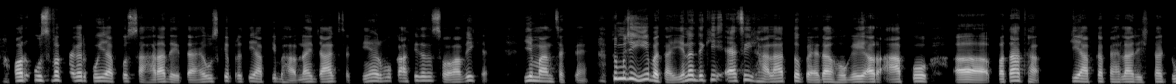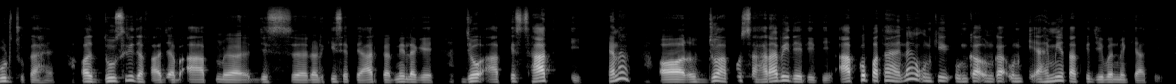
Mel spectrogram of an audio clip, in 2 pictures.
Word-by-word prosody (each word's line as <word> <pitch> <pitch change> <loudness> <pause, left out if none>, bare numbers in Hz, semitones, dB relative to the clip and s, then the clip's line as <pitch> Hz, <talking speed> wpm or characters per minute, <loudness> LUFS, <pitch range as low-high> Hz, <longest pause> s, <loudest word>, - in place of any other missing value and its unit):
और 180 +3 +5
उस 195 -1 +3
वक़्त 200 - +1
अगर 185 0 +2
कोई 160 0 -1
आपको 150 - -5
सहारा 125 -3 +1
देता 110 -3 -3
है, 125 - -3
उसके 140 +5 -4
प्रति 145 +1 -9
आपकी 150 - -11
भावनाएँ 120 +3 -3
जाग 130 +3 +3
सकती 135 - -13
है, 160 - -1
और 160 - +2
वो 165 - -7
काफ़ी 155 +5 -1
ज़्यादा 180 0 -2
स्वाभाविक 180 +11 0
है, - - -13 0.4
ये 190 - +3
मान 150 -4 +3
सकते - - -8
हैं। - - -15 0.2
तो 275 - +4
मुझे 275 0 +4
ये 230 +3 +1
बताइए 105 - +2
ना, 220 - +6
देखिए 210 +1 -3 0.2
ऐसी 200 +4 -1
हालात 140 0 +1
तो 165 - +4
पैदा 115 +4 +3
हो 105 - -1
गई 125 +3 +2
और - - +1
आपको 145 +4 +3
अ, - - -10 0.7
पता 175 +8 +6
था - - -1 0.3
कि 155 - 0
आपका 130 +2 +2
पहला 125 +1 0
रिश्ता 120 +2 -3
टूट 150 +4 -3
चुका 105 - -7
है, 95 -2 -12 0.3
और 135 -1 +4
दूसरी 160 +6 +2
दफ़ा 100 +2 -1
जब - - -3
आप 110 0 0
अ, 110 -2 +1
जिस 120 -1 -3 0.2
लड़की 110 +4 -5
से 120 - -2
प्यार - - -1
करने 130 +2 -3
लगे, 110 -3 -2 0.3
जो 150 +6 +4
आपके 115 +4 -5
साथ 150 +4 +7
थी, 335 - -20 0.3
है - - +4
ना, 275 -2 -1 0.3
और 115 0 +6 0.2
जो 175 - +2
आपको 170 +4 -2
सहारा 160 -4 +2
भी 190 +2 +1
देती 125 -7 -4
थी। 95 -1 -16
आपको 150 +9 +5
पता 185 -2 +1
है 145 - -1
ना 245 - -1
उनकी 170 -3 -5
उनका 140 +3 0
उनका 145 +2 0
उनकी 140 -2 -8
अहमियत 155 +9 -2
आपके 130 - -2
जीवन 115 0 -3
में 110 - -5
क्या 95 - -5
थी। - - -31
140 Hz, 225 wpm, -25 LUFS, 120-170 Hz, 0.7 s, साथ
